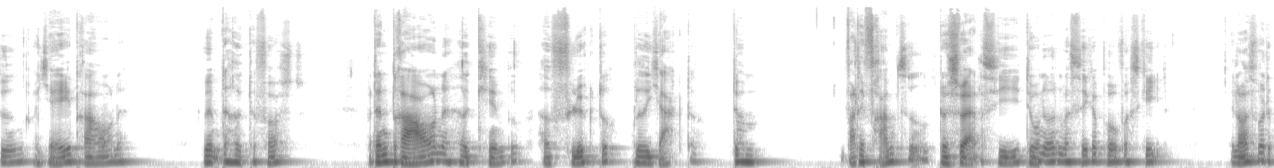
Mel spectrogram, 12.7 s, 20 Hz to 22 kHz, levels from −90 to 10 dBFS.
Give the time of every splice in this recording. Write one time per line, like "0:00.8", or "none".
0:02.5
0:05.3
0:06.3
0:07.4
0:09.3
0:10.4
